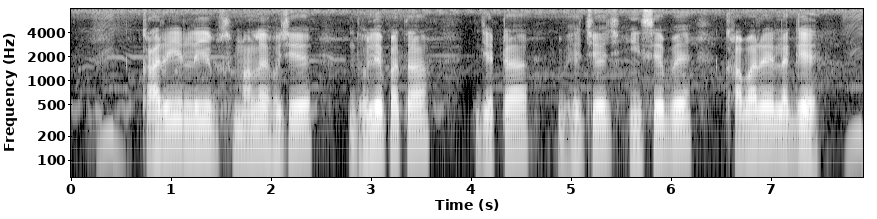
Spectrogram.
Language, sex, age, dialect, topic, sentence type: Bengali, male, 18-24, Jharkhandi, agriculture, statement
